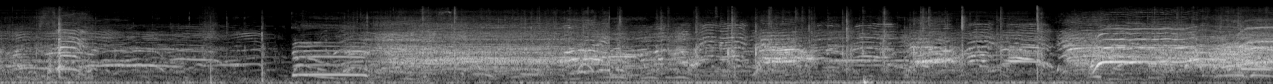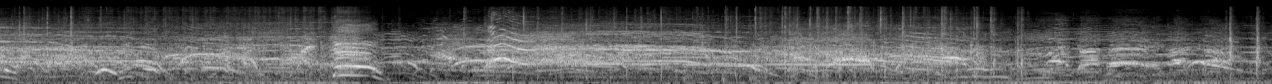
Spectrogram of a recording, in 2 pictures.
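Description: A crowd of girls cheering and shouting together in high voices, breaking off sharply a few times and starting again.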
